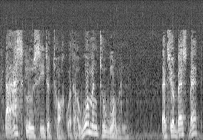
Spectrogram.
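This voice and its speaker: A middle-aged man, an assured, fatherly and somewhat pompous boss in a 1970s radio mystery. His delivery is very animated, heard on a dull old recording with faint noise. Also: fairly low pitch, normal speed. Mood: paternal. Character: confident, paternal funeral home boss, brisk and dismissive. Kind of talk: 1970s radio drama acting.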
